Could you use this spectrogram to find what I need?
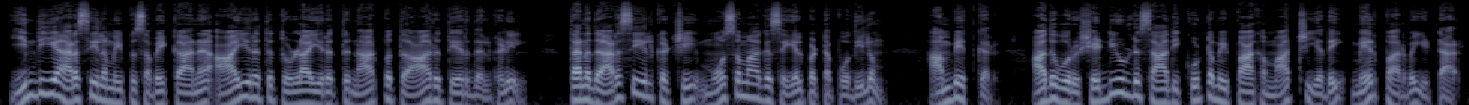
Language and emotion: Tamil, neutral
